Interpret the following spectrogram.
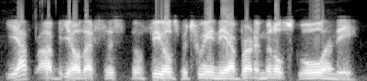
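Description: A man's voice: on the low side, steady tone, brisk, no room sound, poor audio. A man in his sixties, a sports broadcaster and radio host, chatting casually with a wry, joking manner. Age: 60s. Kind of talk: casual chat.

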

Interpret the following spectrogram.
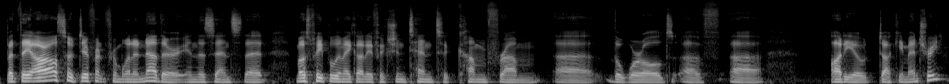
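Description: Man, average pitch, professor being interviewed, explanatory, hesitant, thoughtful academic phrasing. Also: normal speed, fairly bright tone. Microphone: remote line.

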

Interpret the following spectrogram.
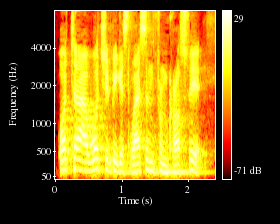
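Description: A man's voice: fairly high pitch, normal speed, husky. A man asking questions informally as the interviewer in a casual conversation.

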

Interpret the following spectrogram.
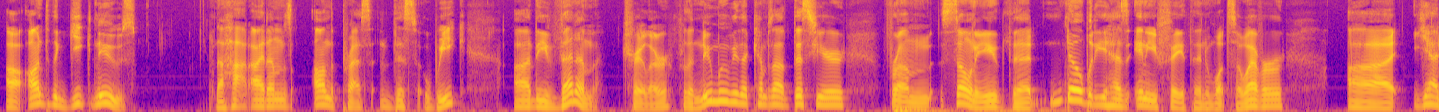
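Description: A man hosting a solo podcast, hoarse and losing his voice, chatting with wry asides. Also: mid-range voice, no echo, studio quality. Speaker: podcast host.

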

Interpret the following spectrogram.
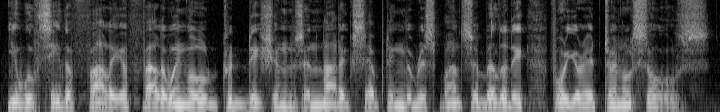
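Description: Low-voiced man in solemn dramatic narration. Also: no echo, studio quality. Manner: earnest, solemn, measured storytelling delivery. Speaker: narrator reading a first-person testimony. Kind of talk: scripted dramatic narration of a religious story.

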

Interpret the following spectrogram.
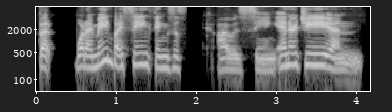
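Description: An Australian woman in her fifties whose accent carries a faint Canadian tinge. She tells her stories with plenty of laughter and jokes at her own expense. Her voice sits at a medium pitch and sounds close and dry, with no room around it. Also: moderate pace, gravelly, no room sound. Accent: Australian with a slight Canadian tinge. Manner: animated storyteller, laughs often, self-mocking. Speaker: guest. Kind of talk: casual interview chat.

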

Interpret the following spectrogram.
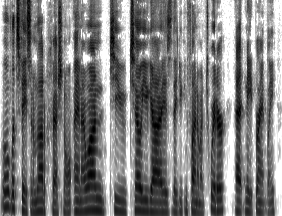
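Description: A man's voice: a little high, steady tone, a little fast, clear, resonant tone, dry recording. A man hosting a podcast in a small studio, chatting casually in a rambling, self-deprecating way. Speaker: podcast host. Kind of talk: casual chat.

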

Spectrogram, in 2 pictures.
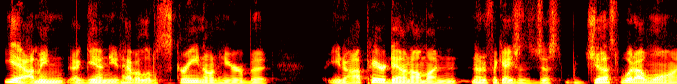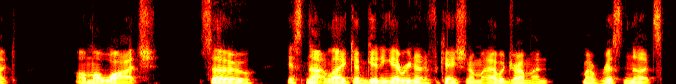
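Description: A man's voice: mid-range voice, moderate pace, no room sound. A middle-aged man with a mid-range voice co-hosts a podcast in a casual chat. He rambles through his points and quotes his own thoughts. The sound is close and dry. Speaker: podcast co-host.

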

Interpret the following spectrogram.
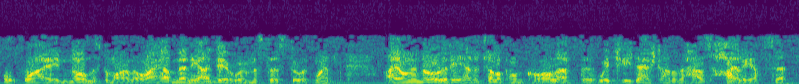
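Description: An actor playing a formal, deferential, prim butler in a 1940s radio drama, on a muffled old recording. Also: male voice, sits low, fast talker, slight background noise, lightly acted. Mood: deferential, earnest. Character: proper, deferential male butler.

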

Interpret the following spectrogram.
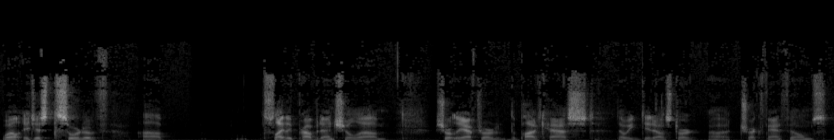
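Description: A man's voice: fairly low pitch, level tone, measured pace, a bit bright. A man co-hosting a podcast in casual chat, speaking hesitantly and often repeating words. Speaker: podcast co-host.

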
